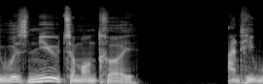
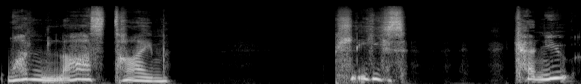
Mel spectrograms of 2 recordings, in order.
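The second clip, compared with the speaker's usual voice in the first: weak dying woman; 10 semitones higher than usual. Acted. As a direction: plead faintly from a sickbed. Dying Fantine asks to see daughter.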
